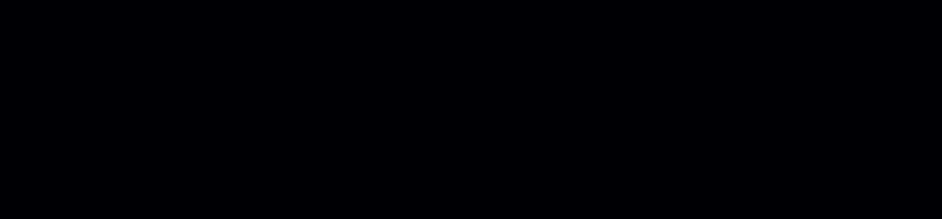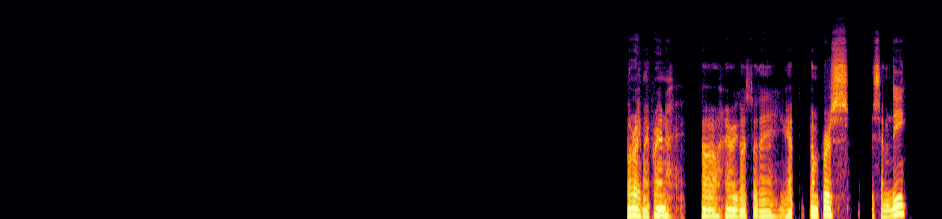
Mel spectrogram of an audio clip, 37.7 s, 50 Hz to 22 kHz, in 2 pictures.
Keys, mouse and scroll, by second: 1.1 click, 4.6 click, 6.2 click, 8.1 click, 11.4 click, 16.0 click, 17.2 click, 18.7 click, 21.7-22.4 scroll down 3, 22.5-23.1 scroll, 23.4 scroll, 24.4 click, 26.4 scroll, 27.1 scroll, 27.9-28.8 scroll, 29.0 scroll, 32.4 scroll, 33.0 scroll, 36.3 scroll, 36.8-37.6 middle drag.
